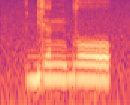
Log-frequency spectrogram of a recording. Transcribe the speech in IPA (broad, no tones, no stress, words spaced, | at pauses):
ɡʲɵn do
